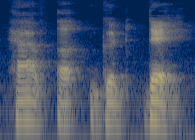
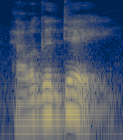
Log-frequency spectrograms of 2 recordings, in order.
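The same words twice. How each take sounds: First: The words are said separately, not smoothly joined. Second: The words are joined smoothly together. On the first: The speaker calls it wrong. "Not have a good day. That's not gliding" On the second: The speaker calls it right. "Gliding is making it smooth"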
